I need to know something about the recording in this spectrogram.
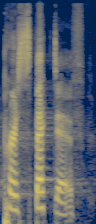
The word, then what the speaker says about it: perspective: 그래서 perspective처럼 P가 앞에 있고 맨 앞에도 있고 중간에도 있는데 중간에 나오는 P 발음들은 보통 뿌 발음이 나요. 근데 너무 또 과도하게 perspective 이러지 말고 칩하게 그러지 말고 perspective 이렇게 발음하시면 돼요.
